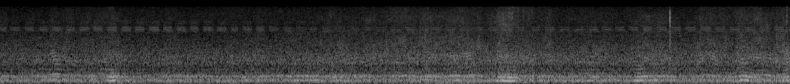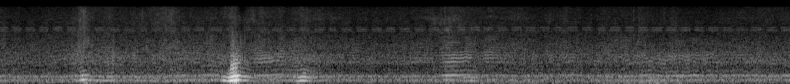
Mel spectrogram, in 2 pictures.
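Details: Bees swarming from their hive give a soft, constant droning hum, broken by several louder close passes, the strongest a sudden sharp buzz about two thirds through.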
